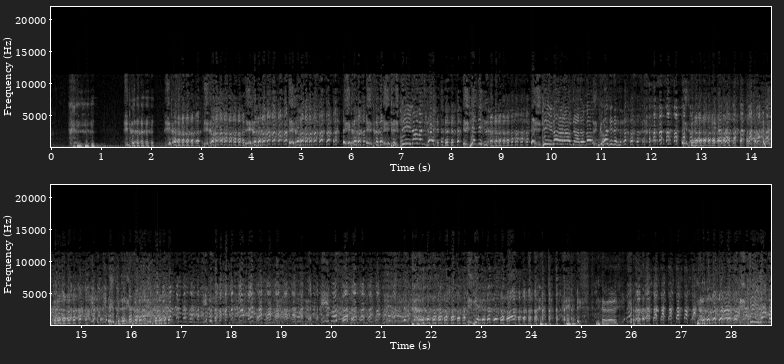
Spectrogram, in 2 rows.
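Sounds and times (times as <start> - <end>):
child laughing ringtone: 0.4 - 28.7.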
